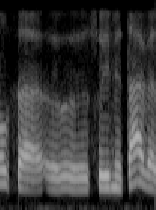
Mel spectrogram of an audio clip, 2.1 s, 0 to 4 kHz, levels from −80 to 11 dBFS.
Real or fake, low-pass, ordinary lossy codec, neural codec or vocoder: real; 3.6 kHz; AAC, 24 kbps; none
